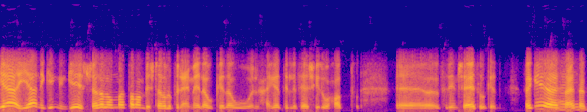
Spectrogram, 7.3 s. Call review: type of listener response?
listening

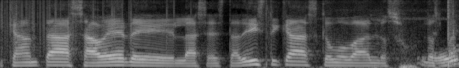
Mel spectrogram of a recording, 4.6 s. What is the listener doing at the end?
listening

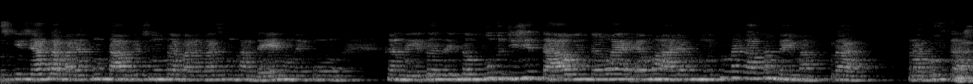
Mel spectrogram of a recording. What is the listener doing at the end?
taking over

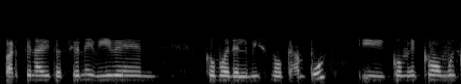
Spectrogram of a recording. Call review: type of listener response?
listening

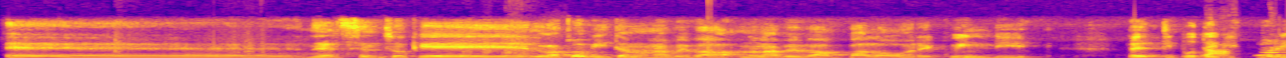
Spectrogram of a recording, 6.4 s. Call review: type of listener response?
listening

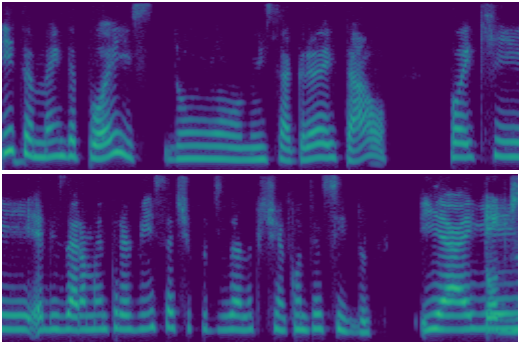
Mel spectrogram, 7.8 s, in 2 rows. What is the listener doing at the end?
listening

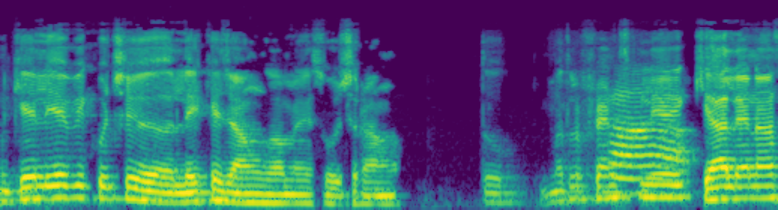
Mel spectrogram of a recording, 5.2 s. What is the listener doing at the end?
listening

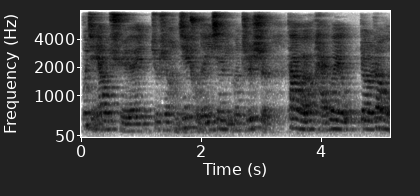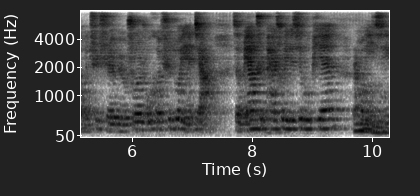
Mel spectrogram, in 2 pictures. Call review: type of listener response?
listening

